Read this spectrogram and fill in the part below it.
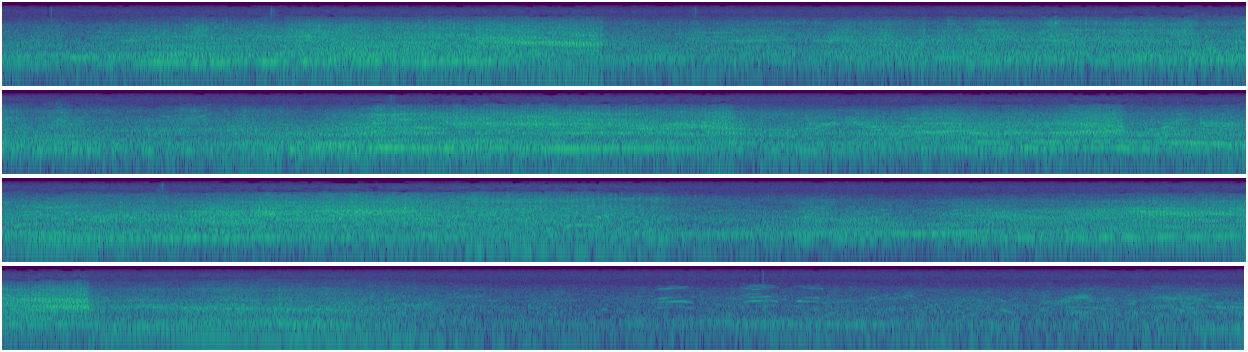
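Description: A race car engine roars loudly, rising and falling in pitch.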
